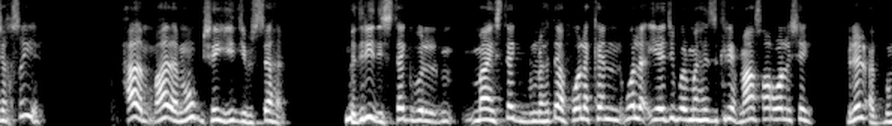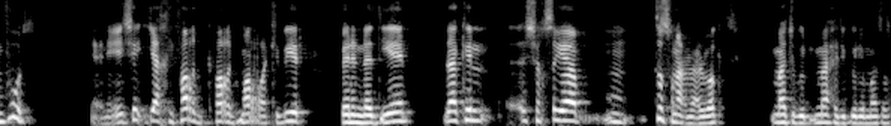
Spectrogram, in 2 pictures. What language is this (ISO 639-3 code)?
ara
